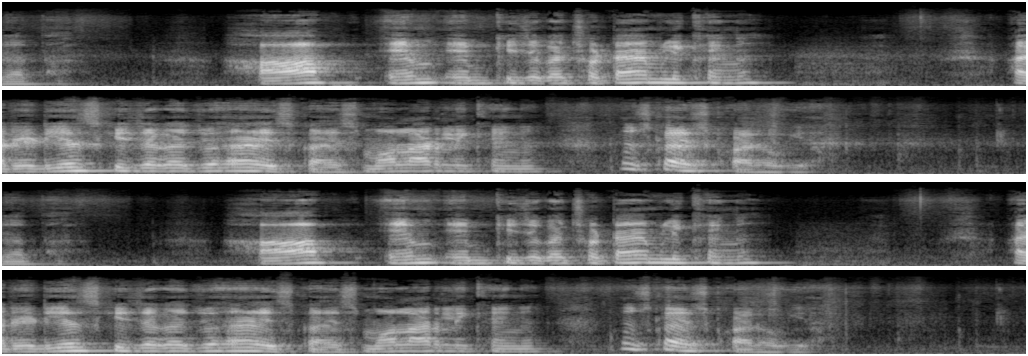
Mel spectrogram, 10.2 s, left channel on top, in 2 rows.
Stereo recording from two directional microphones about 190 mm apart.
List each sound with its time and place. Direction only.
0.0 s a man's voice: 20° right (ahead or behind)
5.0 s a man's voice: 20° right (ahead or behind)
